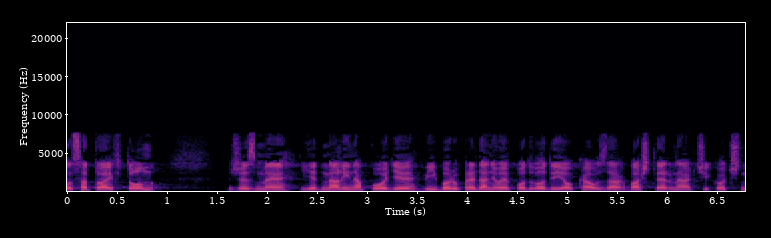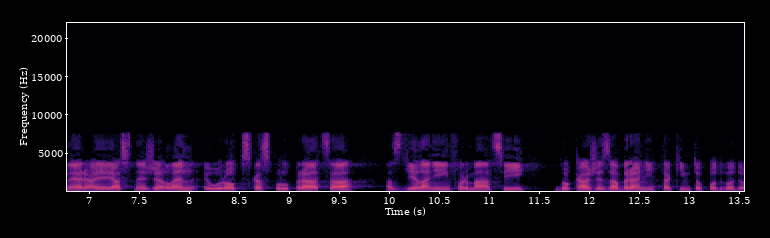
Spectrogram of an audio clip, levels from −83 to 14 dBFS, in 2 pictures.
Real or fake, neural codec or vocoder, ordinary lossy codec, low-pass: real; none; none; none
